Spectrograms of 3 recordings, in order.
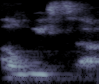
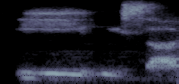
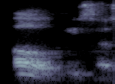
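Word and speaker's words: Elisa: Um and it's Alisa. It's not E Lisa, it's Alisa. So it's said with an A, spelled with an E.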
